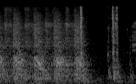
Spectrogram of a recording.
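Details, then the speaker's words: Ford Focus with cranking fault; with all four injectors disconnected and battery getting flat, starter turns engine over evenly about five beats a second, no stumbling. Injector interference on crank sensor signal to PCM suspected; ECU fault earlier suspected; not the fix. "away mad when the four injectors are disconnected"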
